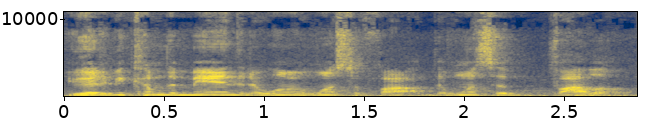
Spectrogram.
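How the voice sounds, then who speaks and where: A man speaks at a very fast pace. Audible room echo and noticeable background noise are present. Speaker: self-improvement coach. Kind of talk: motivational monologue. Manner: passionate.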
